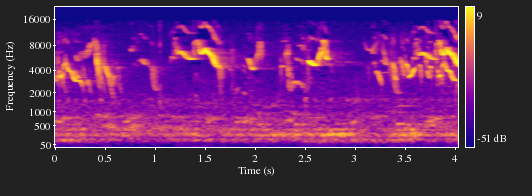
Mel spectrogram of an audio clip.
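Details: Great pampa-finch, a rare Brazilian bird, singing loudly without stopping: rapid high twittering and trilled phrases, a bright whistled slur around 1.5 and 2.6 seconds, over a low background hum.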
